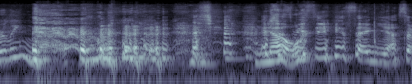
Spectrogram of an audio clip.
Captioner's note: laughs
